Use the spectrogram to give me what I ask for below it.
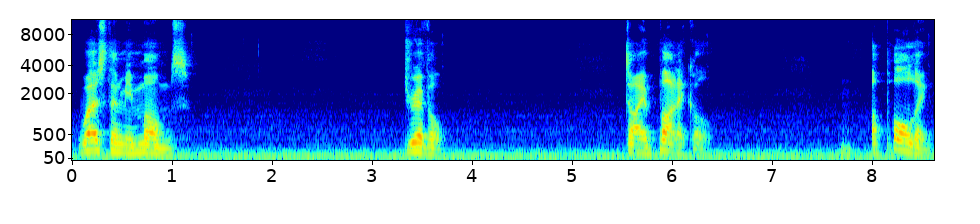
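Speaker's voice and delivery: scornful put-on British-style voice; disdainful story character. Reader as a character scorning the book sale, disdainful voice. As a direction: deliver each verdict as a separate put-down.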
